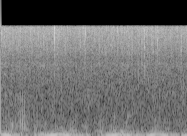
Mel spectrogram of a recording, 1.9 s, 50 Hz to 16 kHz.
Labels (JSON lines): {"label": "biophony", "recorder": "SoundTrap 300"}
